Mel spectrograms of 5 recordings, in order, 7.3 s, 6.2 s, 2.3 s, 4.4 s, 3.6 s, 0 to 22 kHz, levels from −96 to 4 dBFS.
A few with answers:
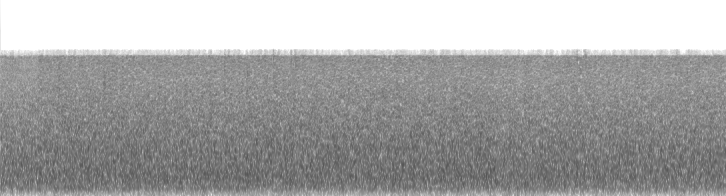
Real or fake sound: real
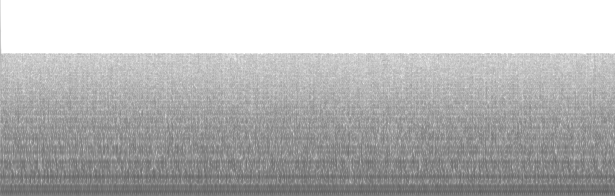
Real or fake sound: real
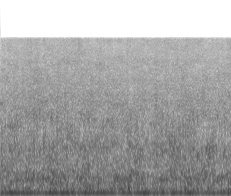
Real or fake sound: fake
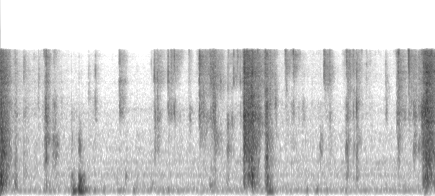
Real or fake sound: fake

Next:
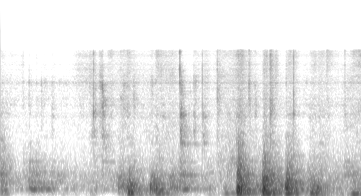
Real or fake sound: fake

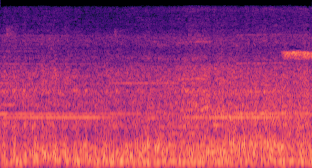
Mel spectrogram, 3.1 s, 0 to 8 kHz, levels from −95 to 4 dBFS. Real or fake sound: real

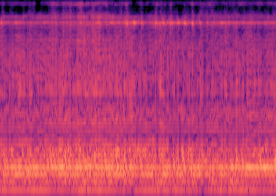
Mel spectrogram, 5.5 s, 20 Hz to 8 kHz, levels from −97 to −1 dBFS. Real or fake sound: fake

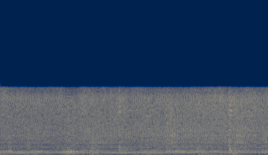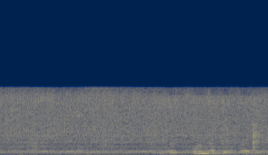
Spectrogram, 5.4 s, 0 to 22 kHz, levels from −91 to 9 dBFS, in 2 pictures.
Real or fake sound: fake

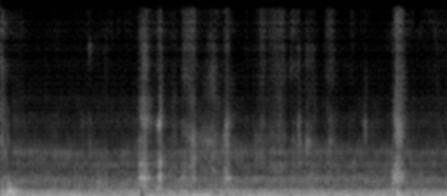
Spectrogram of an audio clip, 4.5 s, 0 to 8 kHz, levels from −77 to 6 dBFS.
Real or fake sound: fake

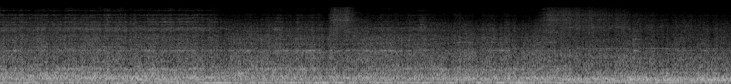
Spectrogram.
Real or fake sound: fake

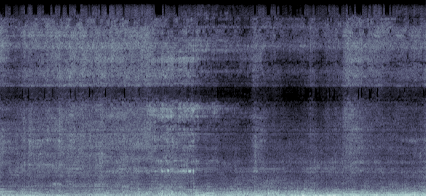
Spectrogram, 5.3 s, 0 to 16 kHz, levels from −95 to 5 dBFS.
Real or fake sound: fake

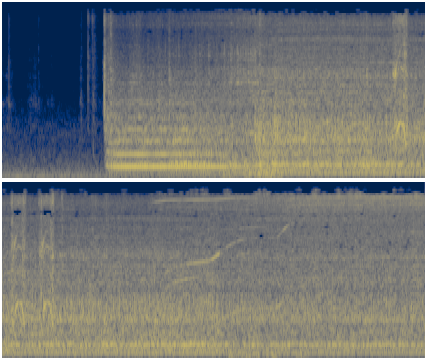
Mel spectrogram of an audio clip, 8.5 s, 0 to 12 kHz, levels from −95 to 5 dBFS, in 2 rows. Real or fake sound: real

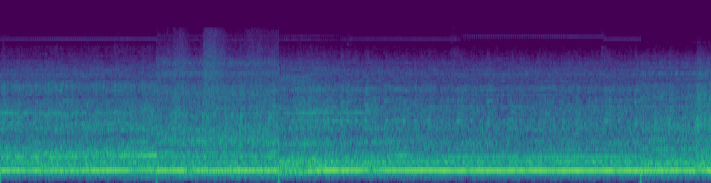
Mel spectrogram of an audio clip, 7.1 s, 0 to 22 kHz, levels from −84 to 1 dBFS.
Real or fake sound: real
